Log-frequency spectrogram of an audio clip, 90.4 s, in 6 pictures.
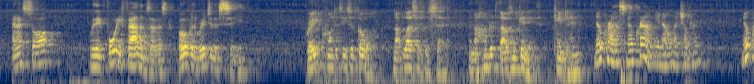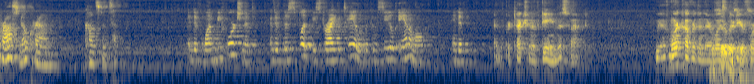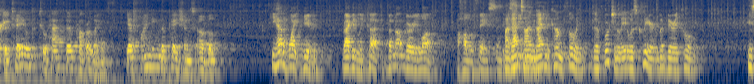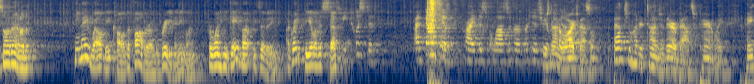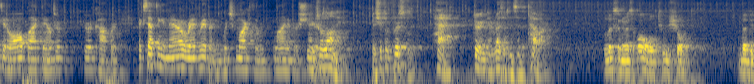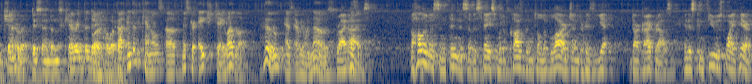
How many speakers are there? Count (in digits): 9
